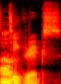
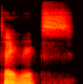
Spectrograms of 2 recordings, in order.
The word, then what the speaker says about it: Tigrex: This is how I know it's Tigrex and not Tigrix.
